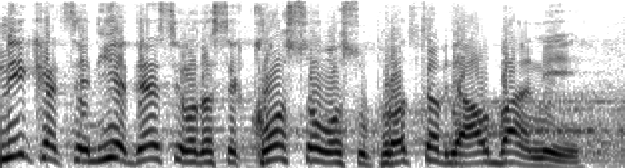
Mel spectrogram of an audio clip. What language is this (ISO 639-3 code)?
srp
